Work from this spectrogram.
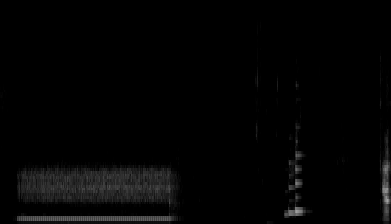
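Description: A telephone line plays a steady, loud call-forwarding tone for about two seconds, followed by a few soft clicks and brief electronic blips on the line.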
